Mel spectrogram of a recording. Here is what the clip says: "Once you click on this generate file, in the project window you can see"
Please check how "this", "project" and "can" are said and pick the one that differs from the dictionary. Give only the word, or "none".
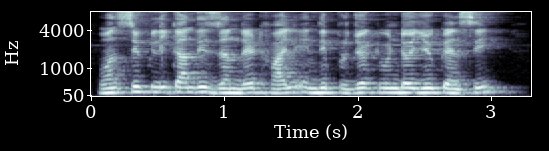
this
